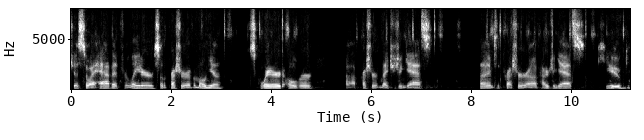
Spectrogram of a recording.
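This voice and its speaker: This man has an unremarkable speaking voice at medium pitch, with fairly even intonation. He talks at a moderate pace, and the sound is dry and close with no echo. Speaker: chemistry teacher. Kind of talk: lecture. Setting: recorded from a hospital.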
